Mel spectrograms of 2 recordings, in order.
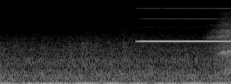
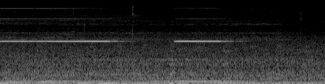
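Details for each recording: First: Multimeter test of an LED: steady high beep for about a second as it conducts straight through, meaning this LED is blown/shorted and dead; shorted LED continuity beep. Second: Multimeter set to diode mode, probes touched together to check leads and terminals: clean high-pitched beeps each contact over low background hum; normal continuity beep, terminals working.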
